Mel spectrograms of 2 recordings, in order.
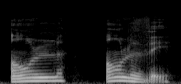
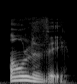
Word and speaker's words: enlever: Okay, nasal here, en, and then don't insist on this here. Enlever. Enlever.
